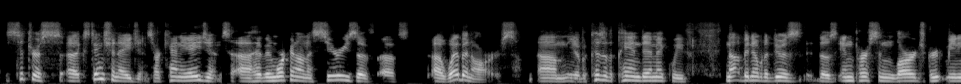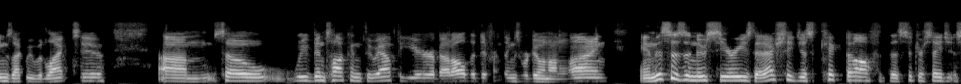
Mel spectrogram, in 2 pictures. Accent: American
